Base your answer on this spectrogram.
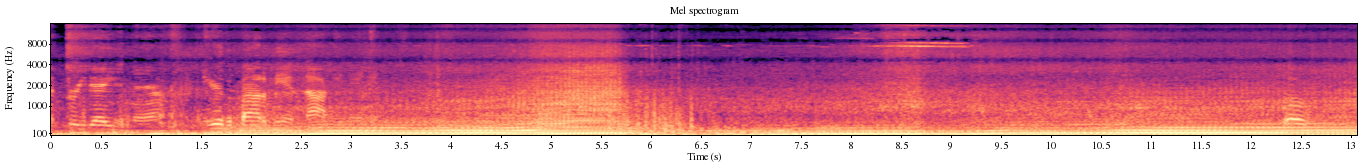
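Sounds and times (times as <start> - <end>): car engine running: 0.0 - 8.2, 9.1 - 13.0.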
